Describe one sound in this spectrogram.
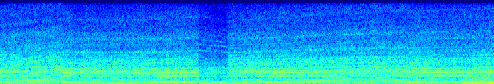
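A racing car engine screams at high revs, its pitch dropping briefly with each gear change.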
